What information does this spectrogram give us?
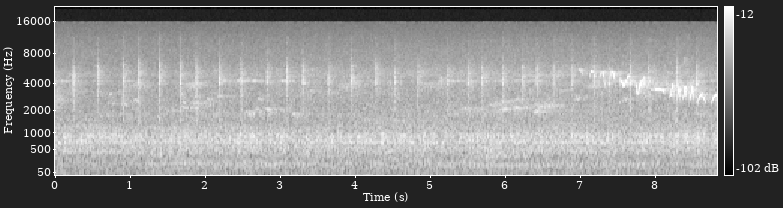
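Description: Red-backed shrike giving dry, high ticking notes about four times a second, then a quick scratchy twittering phrase near the end.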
